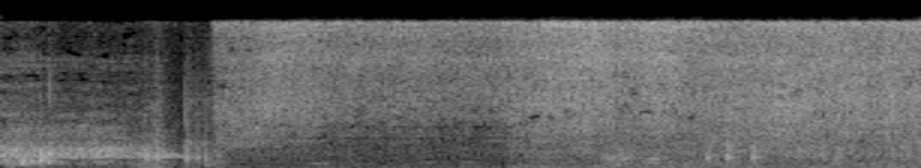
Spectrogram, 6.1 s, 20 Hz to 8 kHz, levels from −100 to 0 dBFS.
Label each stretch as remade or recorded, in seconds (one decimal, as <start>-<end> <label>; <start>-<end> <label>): 0.0-6.1 recorded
